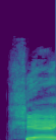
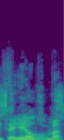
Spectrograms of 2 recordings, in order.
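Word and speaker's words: Sayles: of, it's, you know, Shea, you know, the writer, that's how it's pronounced, isn't it? He obviously knows his stuff. Sales. Sorry, Sales, my fault.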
